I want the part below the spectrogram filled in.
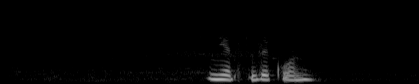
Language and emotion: Russian, neutral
